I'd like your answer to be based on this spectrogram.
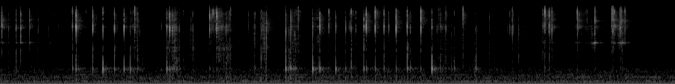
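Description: Long nails tap and scratch rapidly on a glass mason jar candle, filled with solid cream wax and wrapped in a paper label, held in the hands. The sound is a fast, uneven run of sharp, bright clicks and brief scratchy swipes, each dying out almost at once over a quiet background.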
